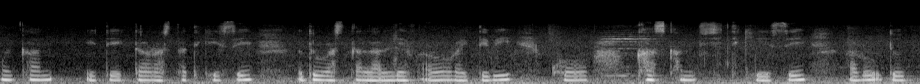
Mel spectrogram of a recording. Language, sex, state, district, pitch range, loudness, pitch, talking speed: Nagamese, female, Nagaland, Dimapur, 185-210 Hz, -18 LUFS, 195 Hz, 130 wpm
